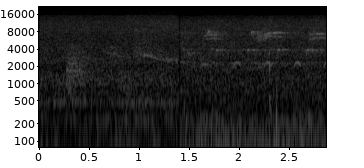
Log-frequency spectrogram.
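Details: Honey bees from a hive extracted from the chimney of an old farmhouse, now settled in a new home and foraging. A steady, low droning hum runs throughout, with faint high bird chirps in the background.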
